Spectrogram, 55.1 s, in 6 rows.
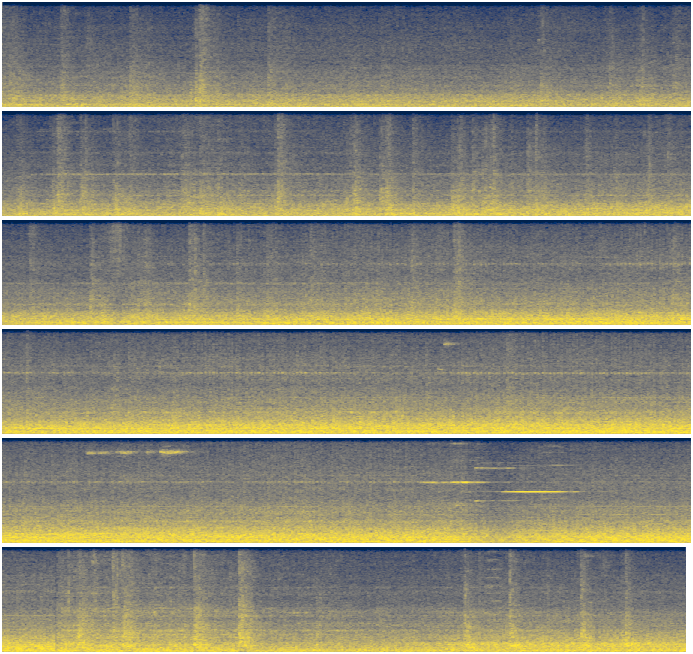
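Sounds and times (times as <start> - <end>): diesel locomotive approaching: 0.0 - 55.0
train coaches rolling past: 0.0 - 55.0
faint wheel squeal: 37.9 - 39.3, 42.3 - 44.5.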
